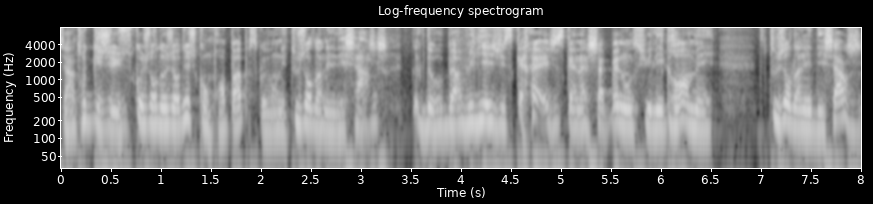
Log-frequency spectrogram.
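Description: Male voice at a fairly quick pace with ordinary pitch variation. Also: fairly high pitch for a man. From Paris. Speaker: hip-hop dancer and independent researcher. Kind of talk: interview. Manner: halting, many repetitions.

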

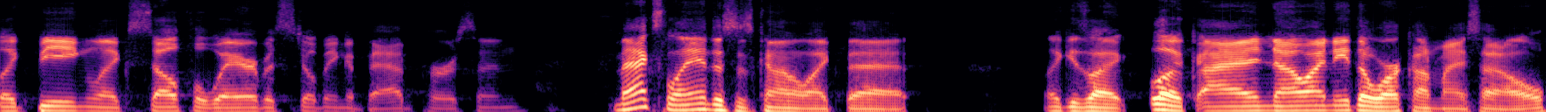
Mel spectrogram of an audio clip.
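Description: With big swings in loudness, an ordinary speaking voice keeps a moderate pace and ordinary pitch variation. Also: man, medium pitch for a man. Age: 20s. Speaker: podcast co-host. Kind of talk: casual chat.

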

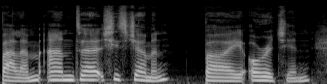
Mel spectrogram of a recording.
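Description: A woman speaks with a warm, animated tone. Her pace is moderate. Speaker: radio host. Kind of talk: live radio dj patter, chatty link between songs. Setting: live radio studio. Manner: warm, chatty, animated.

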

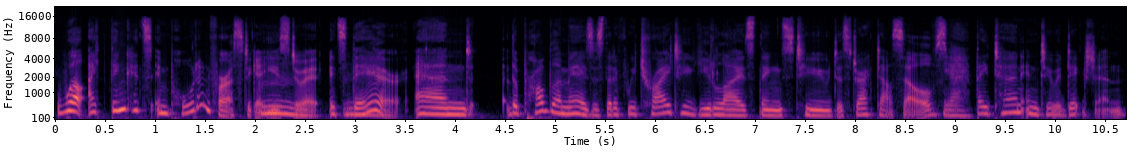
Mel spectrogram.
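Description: With an Australian accent, a woman at medium pitch speaks at a moderate pace in a dark, mellow tone with lively intonation. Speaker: podcast guest, fitness and wellness personality.

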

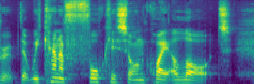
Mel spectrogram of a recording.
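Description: Recorded very cleanly against a silent background, a man with a Scottish accent speaks at a fairly slow pace. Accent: Scottish (Edinburgh area). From Scotland, near Edinburgh. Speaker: podcast co-host. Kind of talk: casual chat.

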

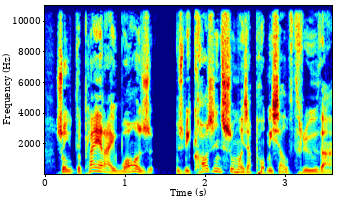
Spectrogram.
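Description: With a Liverpool accent, a man speaks at a moderate pace in a fairly high pitch with ordinary pitch variation. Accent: Scouse (Liverpool). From Bootle, Merseyside, England. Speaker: former footballer and TV pundit. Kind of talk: casual interview chat. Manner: halting, with frequent repetitions.

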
